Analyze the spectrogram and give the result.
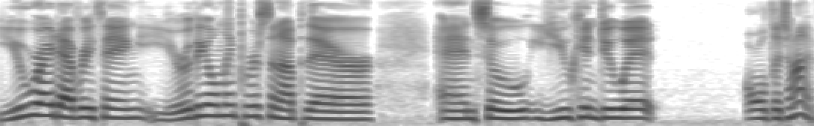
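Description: A woman with a Canadian accent has an ordinary speaking voice, medium pitch and ordinary pitch variation. The recording is very clean, with a silent background. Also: moderate pace. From Ottawa, Canada. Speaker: radio talk show host and comedian. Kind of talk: casual interview chat.

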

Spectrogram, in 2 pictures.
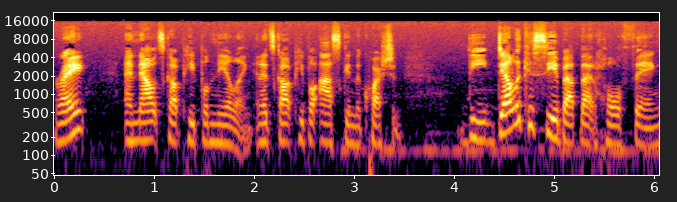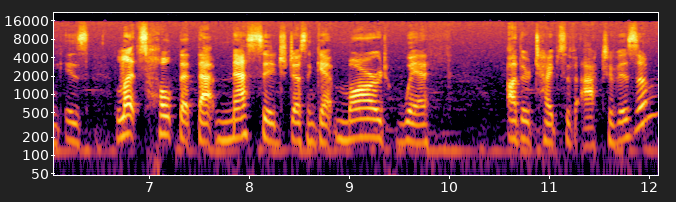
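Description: A woman with a Canadian accent and a normal speaking voice talks at a moderate pace with a fairly low pitch and lively intonation, and the recording is very clean with a silent background. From Canada, Mississauga. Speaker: TV news anchor. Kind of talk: casual interview conversation. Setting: hotel, live recording.

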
